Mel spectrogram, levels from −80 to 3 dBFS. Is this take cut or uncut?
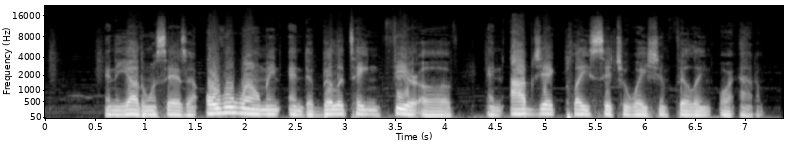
uncut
